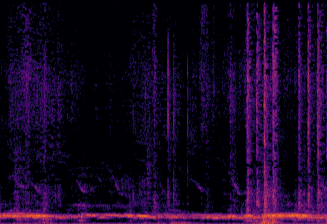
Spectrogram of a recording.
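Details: Captive spotted doves at a breeding farm in Ba Vì, Vietnam, cooing together in a steady overlapping chorus of low hollow coos, with faint clicks and knocks in the background.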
